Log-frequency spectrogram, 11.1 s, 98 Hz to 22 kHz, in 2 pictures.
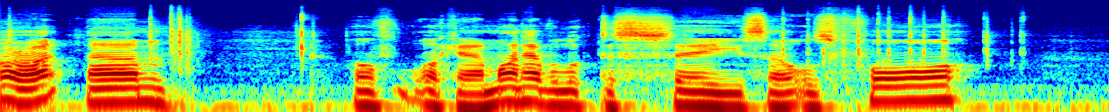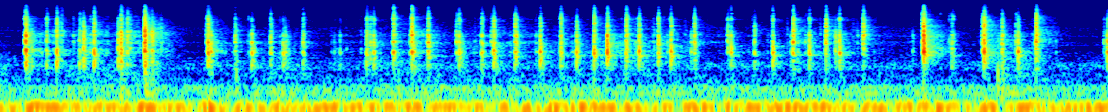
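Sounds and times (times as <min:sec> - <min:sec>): faint steady low hum: 0:00.0 - 0:11.0
mechanical keys clicking: 0:04.2 - 0:10.8.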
